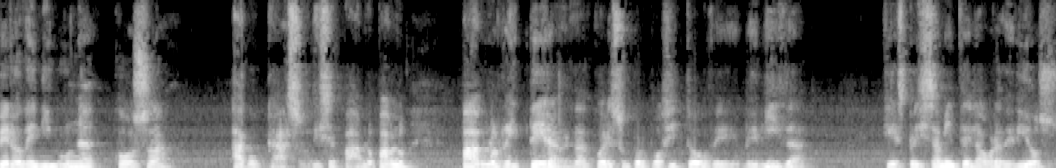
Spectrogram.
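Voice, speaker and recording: At a fairly slow pace, a man speaks with medium pitch, a dark, mellow tone, lively intonation and a somewhat breathy quality. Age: 60s. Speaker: Bible teacher. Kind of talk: Bible study teaching.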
